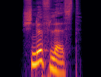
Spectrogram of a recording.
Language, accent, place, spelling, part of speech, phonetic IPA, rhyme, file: German, Germany, Berlin, schnüfflest, verb, [ˈʃnʏfləst], -ʏfləst, De-schnüfflest.ogg
- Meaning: second-person singular subjunctive I of schnüffeln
